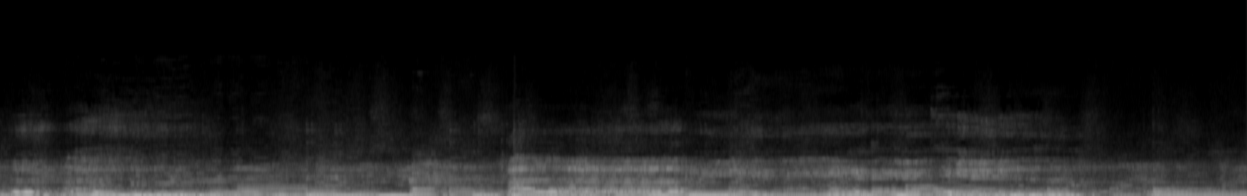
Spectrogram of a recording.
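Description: Live blues instrumental passage: a harmonica plays warbling trills and bent notes, with a sharp rising glide about five seconds in, over strummed electric archtop guitar chords.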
